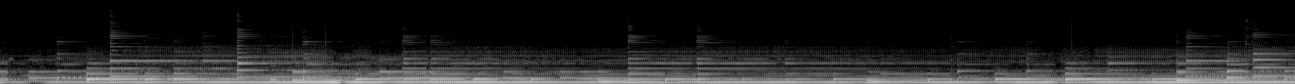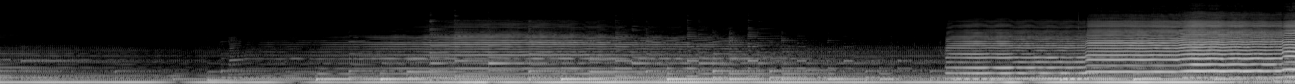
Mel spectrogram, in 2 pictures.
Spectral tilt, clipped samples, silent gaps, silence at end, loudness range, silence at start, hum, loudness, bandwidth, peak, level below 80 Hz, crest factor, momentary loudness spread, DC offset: -7 dB/octave; under 0.1%; none; 0 s; 8 LU; 0 s; 50 Hz at -35 dBFS; -21 LUFS; 8.2 kHz; -2 dBFS; -48 dBFS; 18 dB; 11 LU; under 0.1%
